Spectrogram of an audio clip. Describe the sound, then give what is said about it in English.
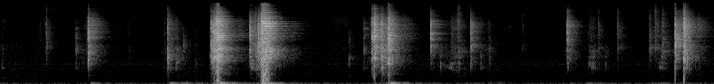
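A semi-automatic gun is dry fired. Many sharp metallic clicks and snaps of the trigger and hammer come in irregular clusters, alone without talk. “But I'm going to try that trigger thing, see if it works on this. Because I've dry fired this.”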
